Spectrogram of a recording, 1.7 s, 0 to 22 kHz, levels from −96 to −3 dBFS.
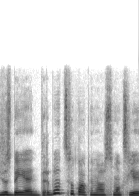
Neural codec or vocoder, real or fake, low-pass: codec, 44.1 kHz, 2.6 kbps, DAC; fake; 14.4 kHz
